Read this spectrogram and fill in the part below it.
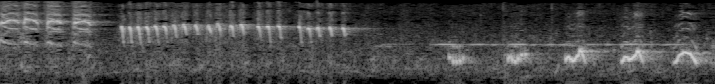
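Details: White-rumped shama training song for caged birds: a fast burst of high buzzy trilled notes, a brief pause, then lower rounded whistled phrases repeated several times over a thin steady tone.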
